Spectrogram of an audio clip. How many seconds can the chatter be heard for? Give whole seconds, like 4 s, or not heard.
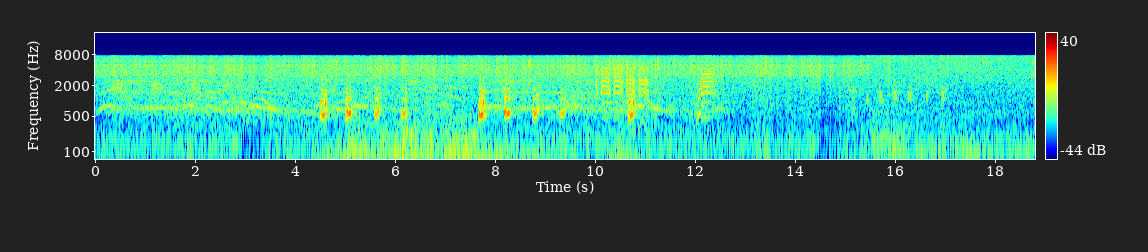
13 s.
